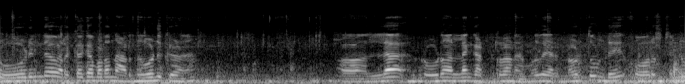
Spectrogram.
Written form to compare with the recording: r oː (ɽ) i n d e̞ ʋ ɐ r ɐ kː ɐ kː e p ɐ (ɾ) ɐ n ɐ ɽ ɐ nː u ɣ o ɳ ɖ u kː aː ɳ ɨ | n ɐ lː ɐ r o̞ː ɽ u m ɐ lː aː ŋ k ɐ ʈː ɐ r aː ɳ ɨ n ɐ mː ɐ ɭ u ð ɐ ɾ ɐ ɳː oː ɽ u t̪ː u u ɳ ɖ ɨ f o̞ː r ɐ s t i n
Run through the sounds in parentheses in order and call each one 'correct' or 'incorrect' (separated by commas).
correct, incorrect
